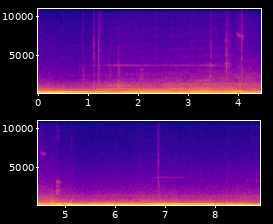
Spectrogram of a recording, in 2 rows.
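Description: Mk4 Toyota Supra's straight-six engine heard from inside the cabin under hard acceleration, over road and wind noise. Its pitch climbs steadily, drops sharply about five seconds in as the automatic gearbox changes up, then steps up and back down again a little after eight seconds.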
